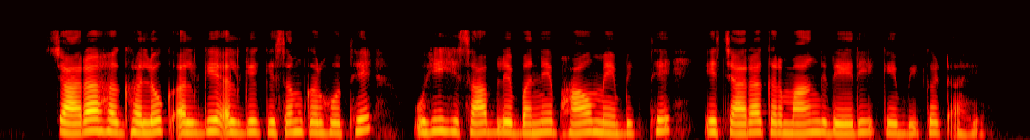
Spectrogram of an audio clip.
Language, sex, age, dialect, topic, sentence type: Chhattisgarhi, female, 18-24, Northern/Bhandar, agriculture, statement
